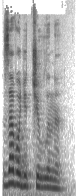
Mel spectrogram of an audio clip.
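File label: "заводитчывлыны", Komi-Zyrian, female; audio dict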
